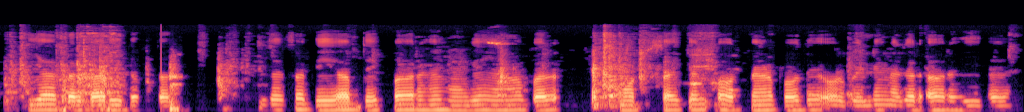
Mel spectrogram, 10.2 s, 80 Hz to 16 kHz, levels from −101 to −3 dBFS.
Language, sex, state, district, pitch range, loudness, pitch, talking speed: Hindi, male, Uttar Pradesh, Hamirpur, 125-135 Hz, -18 LUFS, 130 Hz, 125 wpm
